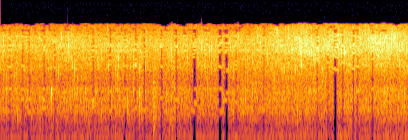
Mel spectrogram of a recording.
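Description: Chopped shallots, garlic, ginger, green chillies and curry leaves sizzling in hot coconut oil in a frying pan as a wooden spoon stirs them. The sizzle is steady and grows louder in the last second or so.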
